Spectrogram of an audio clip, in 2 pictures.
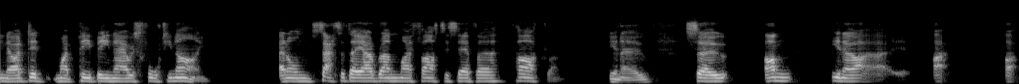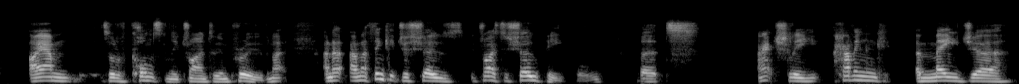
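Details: Aphasia in an adult male stroke survivor after a thalamic stroke, with type 2 diabetes and partial sight; occasional word-finding hesitations, recorded on a good day.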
